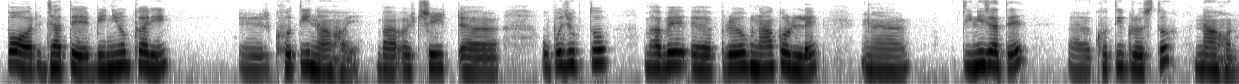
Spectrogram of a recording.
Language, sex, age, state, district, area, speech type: Bengali, female, 18-30, West Bengal, North 24 Parganas, rural, spontaneous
